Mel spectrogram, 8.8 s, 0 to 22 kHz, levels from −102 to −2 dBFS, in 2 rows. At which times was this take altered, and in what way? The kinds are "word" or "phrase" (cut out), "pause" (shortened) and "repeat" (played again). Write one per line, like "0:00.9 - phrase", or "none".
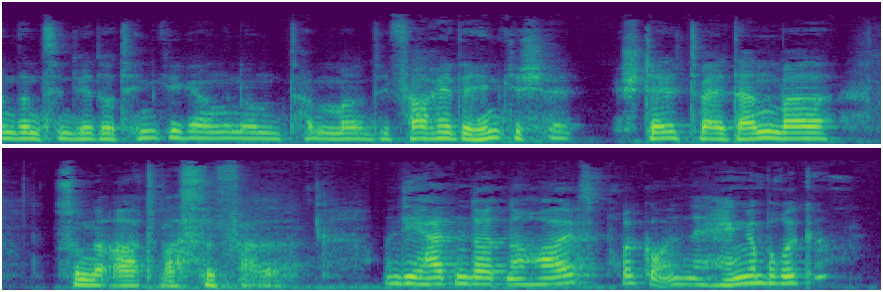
none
